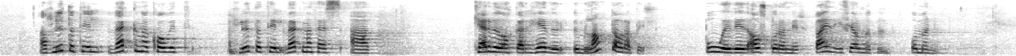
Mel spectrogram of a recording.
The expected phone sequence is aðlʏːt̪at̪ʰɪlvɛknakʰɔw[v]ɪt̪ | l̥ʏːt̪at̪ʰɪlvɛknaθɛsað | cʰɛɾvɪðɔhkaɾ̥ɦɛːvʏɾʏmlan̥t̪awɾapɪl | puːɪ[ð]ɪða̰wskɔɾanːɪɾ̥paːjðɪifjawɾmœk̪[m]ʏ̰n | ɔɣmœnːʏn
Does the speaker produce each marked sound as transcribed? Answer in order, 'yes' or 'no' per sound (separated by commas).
yes, no, no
